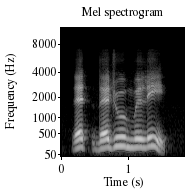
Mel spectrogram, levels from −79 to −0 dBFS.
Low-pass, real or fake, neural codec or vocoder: 7.2 kHz; fake; codec, 16 kHz, 0.2 kbps, FocalCodec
